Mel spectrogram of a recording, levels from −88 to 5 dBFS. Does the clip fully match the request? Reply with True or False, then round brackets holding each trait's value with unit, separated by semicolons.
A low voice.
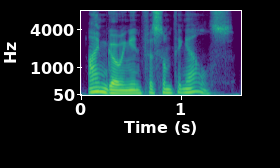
True (115 Hz)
